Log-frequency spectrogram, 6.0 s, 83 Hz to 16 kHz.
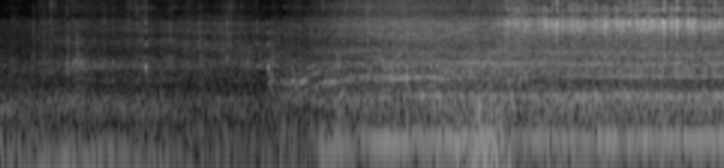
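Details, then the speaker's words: Sparx ES200 skate sharpener (2022 build, about 2.5 years old) cold from vehicle storage (5–8 °C), grinding with 5/8 in disc: motor whirs up slowly to low steady hum, never reaches speed, stalls with code 236; owner suspects cold, unconfirmed. "the motor is really not spinning up the speed so there it is stall and you got the 236 erir code 23 and6"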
